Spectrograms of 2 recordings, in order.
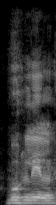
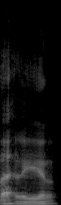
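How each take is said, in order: First: The first vowel sounds like 'u'. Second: The first vowel sounds like 'a'.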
